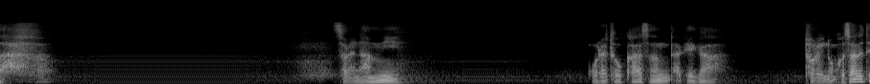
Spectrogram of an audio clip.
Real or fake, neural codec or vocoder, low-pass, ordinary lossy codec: fake; codec, 16 kHz, about 1 kbps, DyCAST, with the encoder's durations; 7.2 kHz; none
